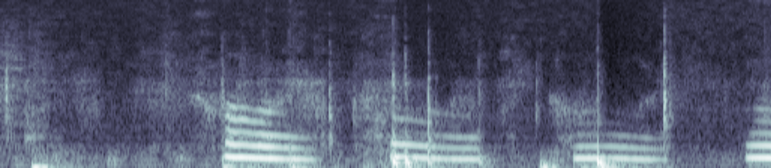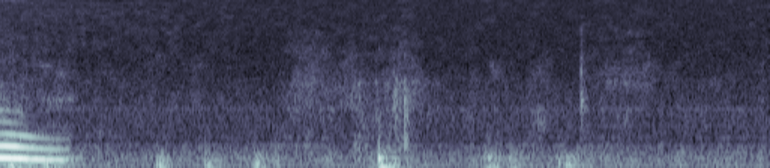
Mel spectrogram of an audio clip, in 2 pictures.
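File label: "hold", spoken word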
